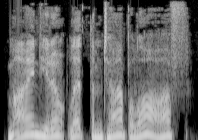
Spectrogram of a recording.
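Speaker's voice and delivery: high hollered warning across the wagon; father hollering to his son, pitched high. A narrator's reading. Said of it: "Daddy hollered".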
